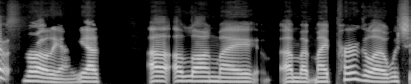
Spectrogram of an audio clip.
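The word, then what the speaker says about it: morrowii: I never can Moroi, pronounce it yes, correctly. yes. Morawii, yes.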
